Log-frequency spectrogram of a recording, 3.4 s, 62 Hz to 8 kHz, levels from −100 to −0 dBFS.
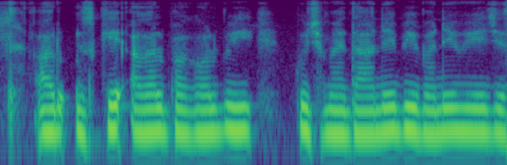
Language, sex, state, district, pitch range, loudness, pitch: Hindi, female, Bihar, Darbhanga, 160-170 Hz, -27 LUFS, 165 Hz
